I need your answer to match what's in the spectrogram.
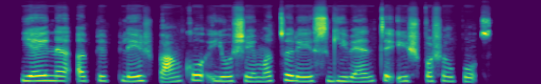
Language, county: Lithuanian, Marijampolė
